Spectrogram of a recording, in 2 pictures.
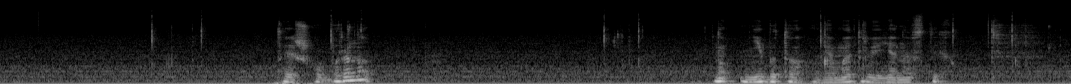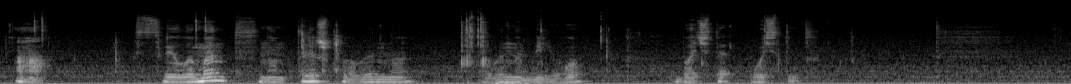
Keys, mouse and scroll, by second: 2.7-9.3 middle drag, 9.3-10.2 scroll up 1, 10.2-11.7 middle drag, 11.7 click, 13.0 1, 13.3 click, 14.4 g, 16.1 click, 16.7 scroll up 1, 16.8-17.8 middle drag, 17.8-18.3 scroll down 3, 18.4 alt+middle click.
